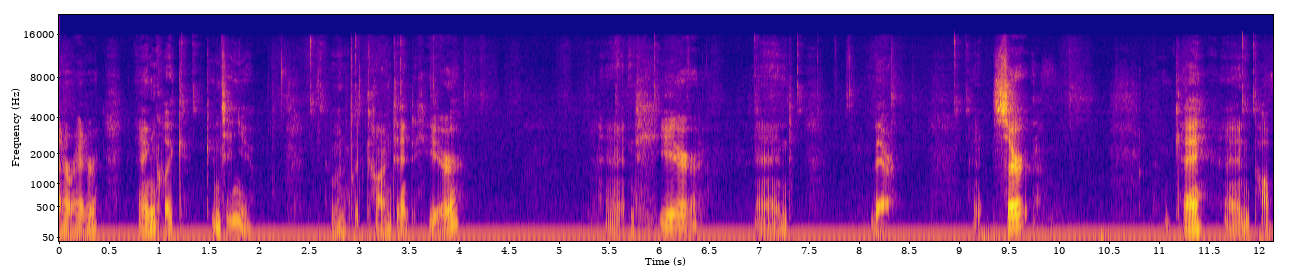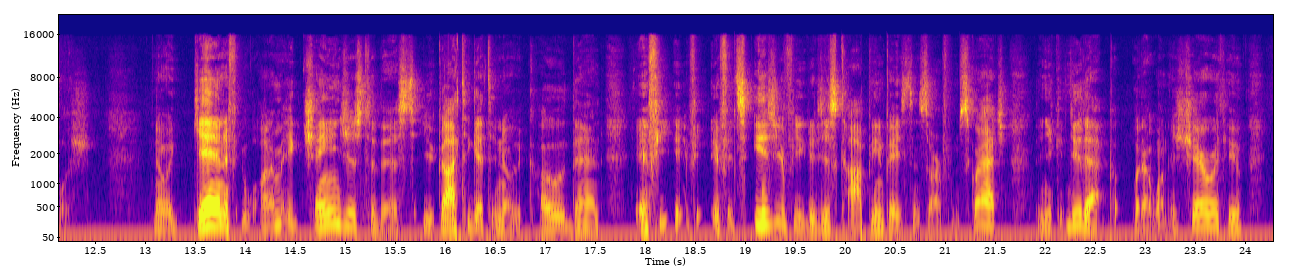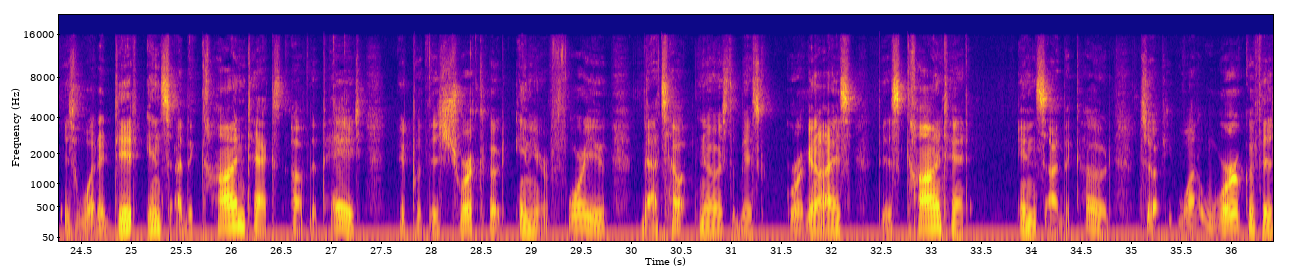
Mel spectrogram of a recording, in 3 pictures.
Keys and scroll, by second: 3.8 super+v, 6.0 super+v, 7.6 super+v.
